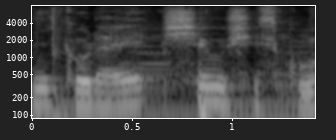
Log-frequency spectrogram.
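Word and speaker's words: Nicolae Ceaușescu: parenthèse sur ce monsieur on prononce niikolae cheosesku en fait c'éit un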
